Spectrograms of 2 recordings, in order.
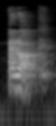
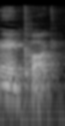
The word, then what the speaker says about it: anCnoc: anyways there it is Hancock and anak not Hancock and knock we do not pronounce the sea anak so let's get right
